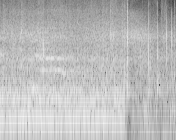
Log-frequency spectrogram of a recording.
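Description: Snare drum roll, cut off abruptly about one and a half seconds in, followed by a few sharp clicks.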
